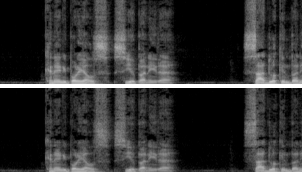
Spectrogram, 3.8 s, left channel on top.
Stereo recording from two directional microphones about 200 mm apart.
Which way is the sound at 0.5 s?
25° left (ahead or behind).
